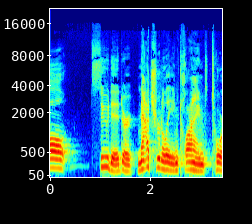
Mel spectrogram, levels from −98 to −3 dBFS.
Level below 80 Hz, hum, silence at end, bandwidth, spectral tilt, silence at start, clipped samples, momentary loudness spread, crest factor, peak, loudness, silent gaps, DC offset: -60 dBFS; none; 0 s; 13.5 kHz; -6.5 dB/octave; 0 s; under 0.1%; 5 LU; 16 dB; 0 dBFS; -18 LUFS; none; under 0.1%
